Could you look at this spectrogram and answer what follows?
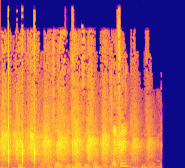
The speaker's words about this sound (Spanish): ¿Le podéis dar un aplauso, por favor? Gracias, gracias, chicos, gracias. Muchas gracias.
